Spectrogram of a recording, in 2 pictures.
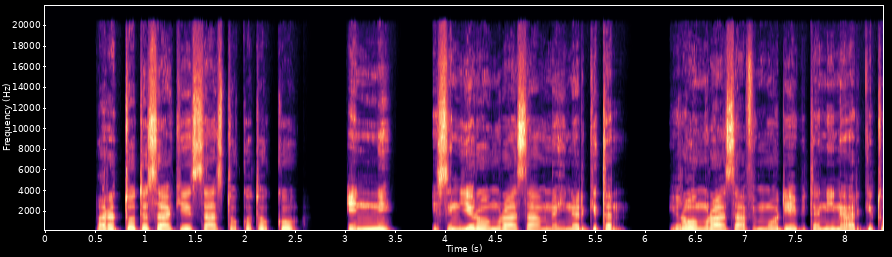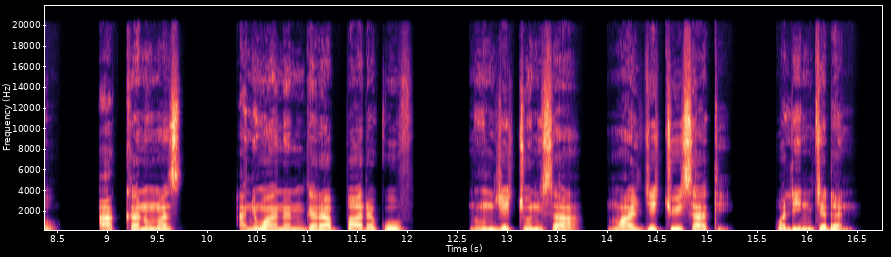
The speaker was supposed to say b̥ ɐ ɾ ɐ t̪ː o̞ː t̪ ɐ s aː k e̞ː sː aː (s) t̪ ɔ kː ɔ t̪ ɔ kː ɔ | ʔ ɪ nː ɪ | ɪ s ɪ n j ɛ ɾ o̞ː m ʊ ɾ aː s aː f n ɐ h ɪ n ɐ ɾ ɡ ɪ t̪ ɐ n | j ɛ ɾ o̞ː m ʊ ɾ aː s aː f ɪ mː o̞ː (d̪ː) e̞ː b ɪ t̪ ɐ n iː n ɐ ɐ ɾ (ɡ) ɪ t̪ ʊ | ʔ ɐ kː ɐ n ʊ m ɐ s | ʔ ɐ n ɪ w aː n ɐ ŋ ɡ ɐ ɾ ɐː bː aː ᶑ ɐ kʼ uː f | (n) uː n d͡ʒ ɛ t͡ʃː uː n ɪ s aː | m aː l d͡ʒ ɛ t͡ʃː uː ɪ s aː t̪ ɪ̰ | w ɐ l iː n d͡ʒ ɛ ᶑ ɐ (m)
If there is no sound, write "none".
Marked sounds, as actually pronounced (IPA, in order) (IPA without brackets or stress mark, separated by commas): s, d̪, ɡ, n, n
